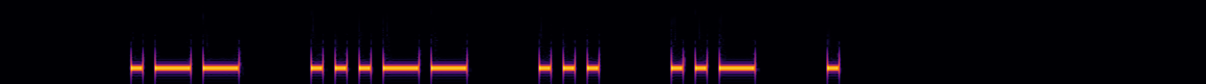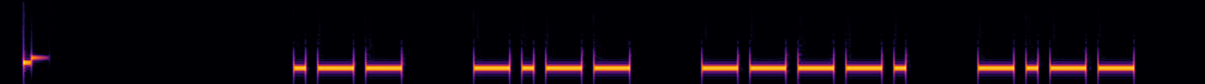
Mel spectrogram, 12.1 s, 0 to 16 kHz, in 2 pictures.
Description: Morse code, heard as a keyed tone, about 20 wpm, spaced as for 14 wpm, 700 Hz. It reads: W3SUE WY9Y
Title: 179 Lesson 29g - Slash - Call Signs 20wpm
